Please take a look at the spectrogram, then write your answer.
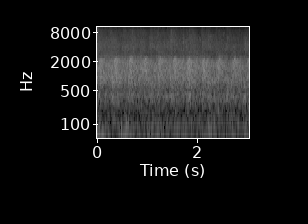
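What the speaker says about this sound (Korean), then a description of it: "우리 김윤철 목사님 좀 여러분이 환영하고 또 박수해 주시기 바랍니다" A church congregation claps to welcome a visiting pastor at a Sunday service, with even, sustained applause pulsing gently in a rhythmic wave throughout.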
